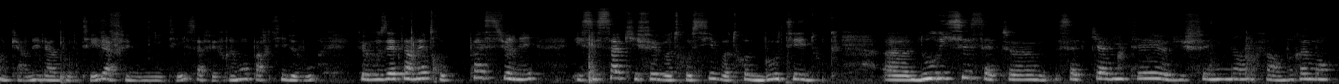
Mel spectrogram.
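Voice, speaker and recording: A woman's voice: a little high, measured pace, mellow, echoey room, slight background noise. Feverish woman with a stuffy nose. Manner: hesitant, many fillers and restarts. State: feverish and tired. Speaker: tarot reader. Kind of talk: tarot reading to camera.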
